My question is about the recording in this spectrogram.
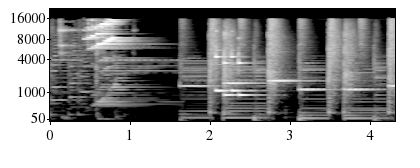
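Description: A bright twinkling chime sound effect rings out at the start and dies away. About a second and a half in, cheerful background music with a steady beat begins.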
